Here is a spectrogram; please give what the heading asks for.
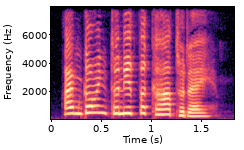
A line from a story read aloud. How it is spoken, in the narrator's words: he tells Warlock, blurting it out too quickly when it's supposed to sound assured and confident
